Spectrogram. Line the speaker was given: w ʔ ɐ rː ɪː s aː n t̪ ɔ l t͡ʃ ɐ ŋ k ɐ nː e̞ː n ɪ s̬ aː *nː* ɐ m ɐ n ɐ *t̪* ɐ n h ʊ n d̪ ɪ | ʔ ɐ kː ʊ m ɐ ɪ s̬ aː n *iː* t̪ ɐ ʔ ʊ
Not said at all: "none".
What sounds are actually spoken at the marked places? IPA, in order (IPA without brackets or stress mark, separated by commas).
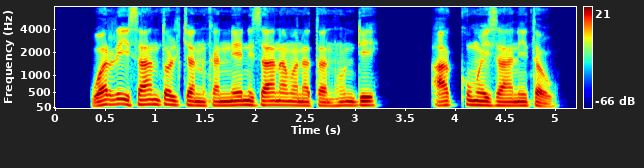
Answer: n, t̪, iː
